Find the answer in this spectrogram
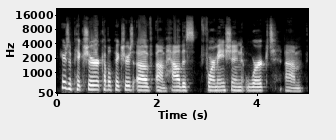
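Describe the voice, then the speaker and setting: A woman with a low voice gives a history lecture, pointing to maps and slides as she goes. Her delivery is casual and loose, full of small fillers and restarts. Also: measured pace, pushed and bright. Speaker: history teacher. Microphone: lecture recording mic.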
